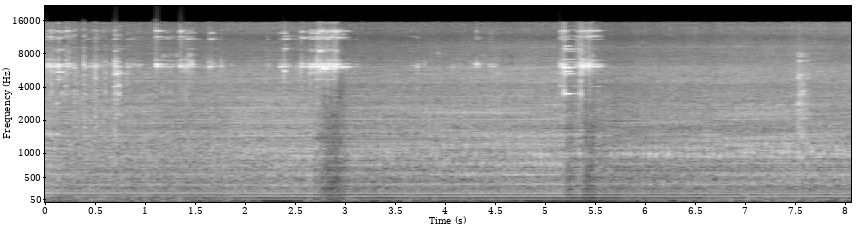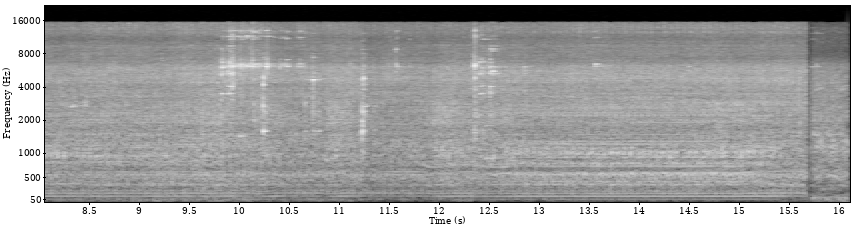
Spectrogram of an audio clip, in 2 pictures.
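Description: Diesel engine idling steadily, with a few sharp metallic clinks and knocks from tractor hitch parts being handled.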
